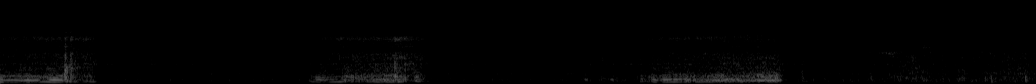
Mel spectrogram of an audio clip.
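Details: Young dog sleeping, rhythmic rasping snores with quiet pauses, about 18 breaths a minute: snoring.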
